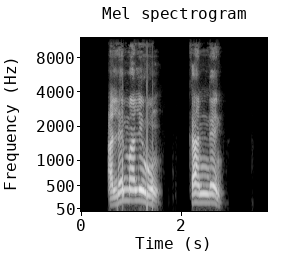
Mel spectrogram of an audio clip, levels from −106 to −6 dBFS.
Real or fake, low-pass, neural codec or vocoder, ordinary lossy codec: real; 10.8 kHz; none; Opus, 32 kbps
